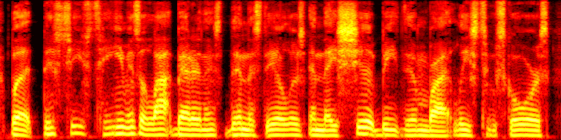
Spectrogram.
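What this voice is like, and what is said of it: Hoarse, worn-out voice. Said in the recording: “my voice is shot at this point”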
